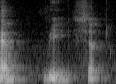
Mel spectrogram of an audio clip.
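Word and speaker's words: ambition: हालांकि इसमें कुछ अपवाद भी है जैसे एंबिशन एम्बिशन तीन सिलेबल है पहला सिलेबल एम बोला जा रहा है एंबिशन नहीं बोला जा रहा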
